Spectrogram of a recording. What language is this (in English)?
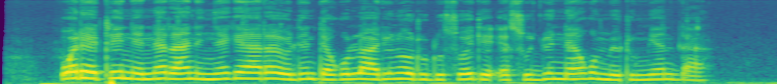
Masai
